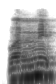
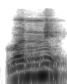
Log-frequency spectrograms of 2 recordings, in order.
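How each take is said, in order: Both takes have the same delivery.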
